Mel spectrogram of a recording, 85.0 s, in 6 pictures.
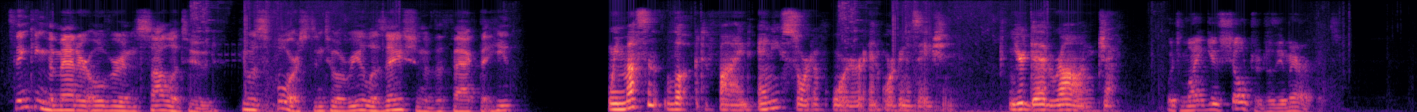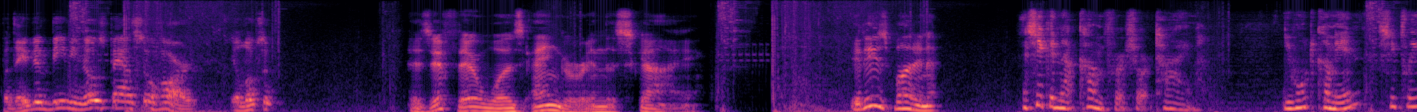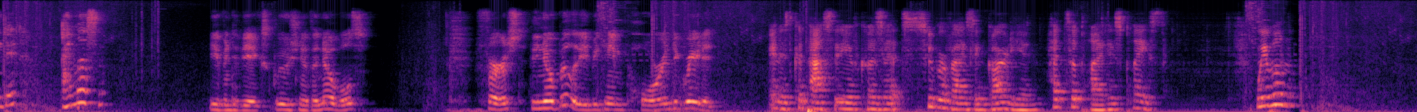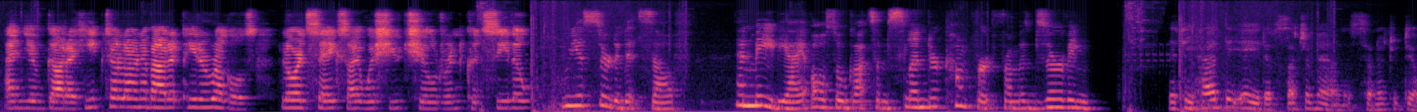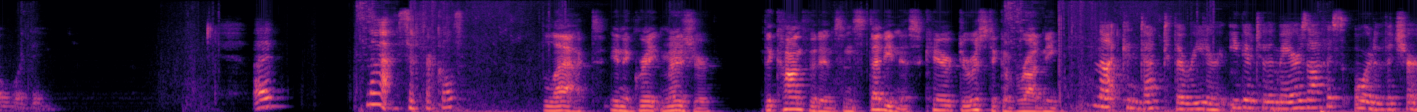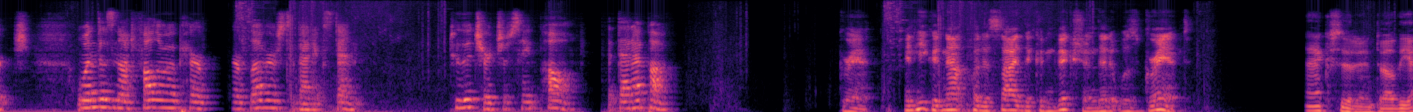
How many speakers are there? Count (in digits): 10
